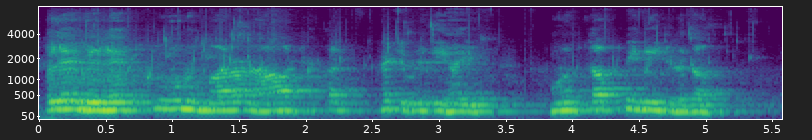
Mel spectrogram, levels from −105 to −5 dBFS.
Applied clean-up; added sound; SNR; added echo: neural separator model SepFormer DNS4.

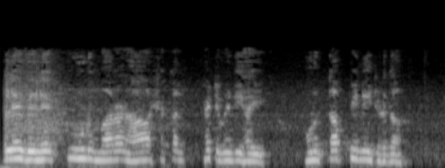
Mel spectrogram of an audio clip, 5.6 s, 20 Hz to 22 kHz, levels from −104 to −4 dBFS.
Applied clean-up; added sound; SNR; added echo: none; none; none; none.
